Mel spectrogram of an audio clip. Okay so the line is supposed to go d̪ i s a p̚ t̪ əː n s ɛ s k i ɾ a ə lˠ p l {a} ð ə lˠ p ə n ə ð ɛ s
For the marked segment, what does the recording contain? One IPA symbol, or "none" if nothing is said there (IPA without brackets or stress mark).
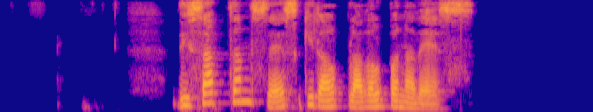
a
